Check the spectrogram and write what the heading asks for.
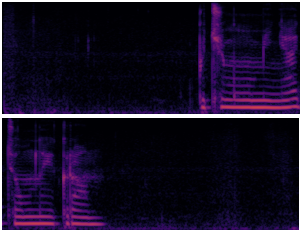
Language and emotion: Russian, neutral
